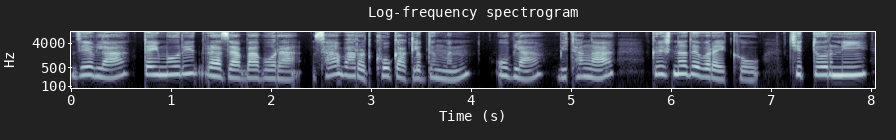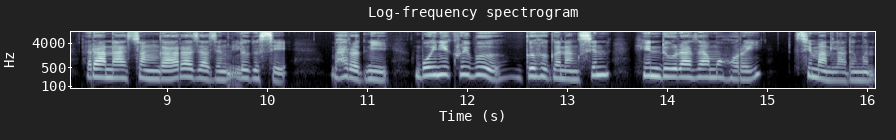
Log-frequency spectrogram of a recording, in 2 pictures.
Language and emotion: Bodo, neutral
